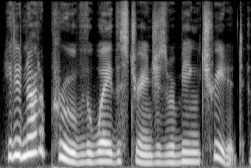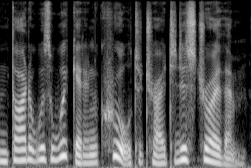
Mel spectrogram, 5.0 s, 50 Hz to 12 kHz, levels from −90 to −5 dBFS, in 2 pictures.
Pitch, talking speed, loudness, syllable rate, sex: 200 Hz, 275 wpm, -18 LUFS, 6.3 syllables/s, female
